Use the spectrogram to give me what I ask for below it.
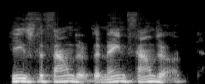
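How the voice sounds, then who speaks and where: This preacher's voice is husky and medium in pitch as he gives passionate commentary. Indignant and forceful, he breaks his speech into short, halting phrases.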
